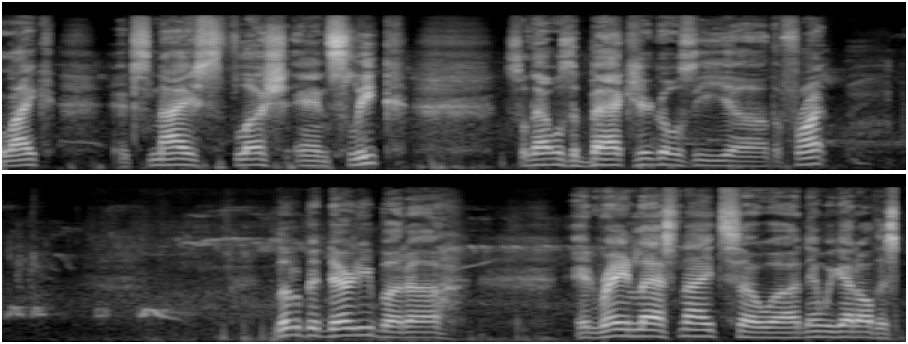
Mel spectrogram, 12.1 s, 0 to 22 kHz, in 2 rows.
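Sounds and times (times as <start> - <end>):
faint bird chirps: 4.2 - 10.9.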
